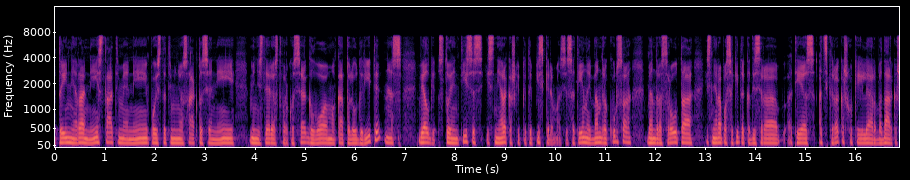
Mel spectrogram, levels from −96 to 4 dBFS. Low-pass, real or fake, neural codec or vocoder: 7.2 kHz; real; none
